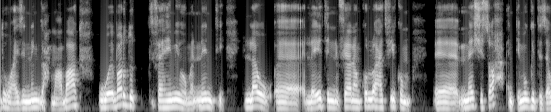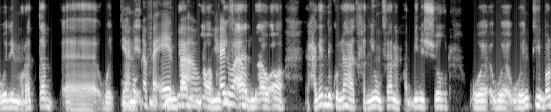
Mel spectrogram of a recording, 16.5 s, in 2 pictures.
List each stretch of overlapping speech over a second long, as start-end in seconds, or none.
10.1-12.1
